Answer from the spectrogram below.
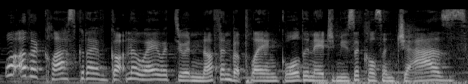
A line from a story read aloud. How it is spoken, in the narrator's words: She laughed to herself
